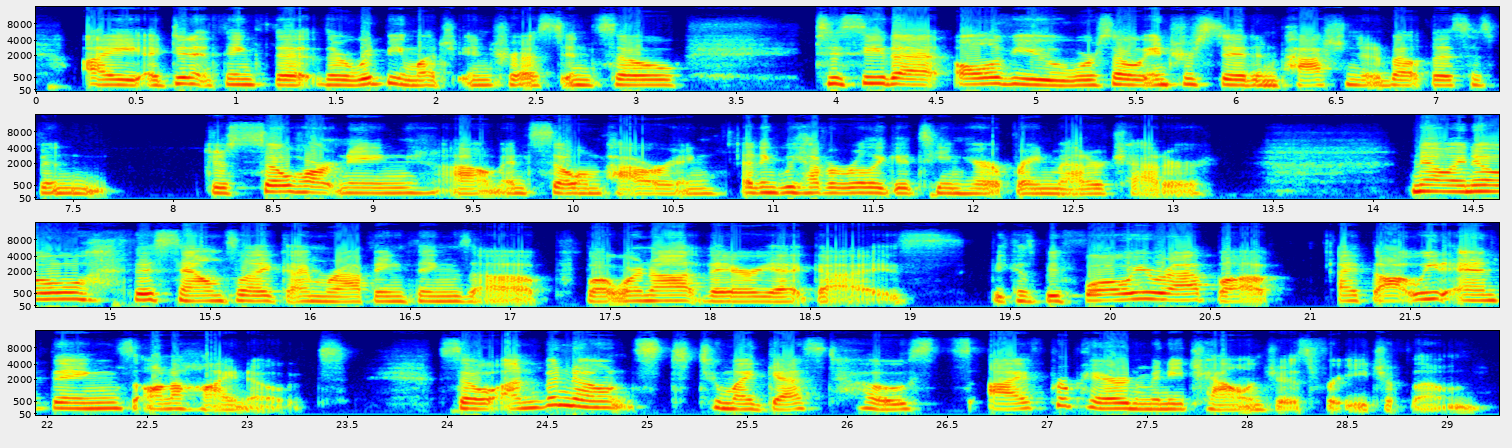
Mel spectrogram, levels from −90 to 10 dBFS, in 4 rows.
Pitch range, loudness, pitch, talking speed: 185-220 Hz, -11 LUFS, 195 Hz, 185 wpm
